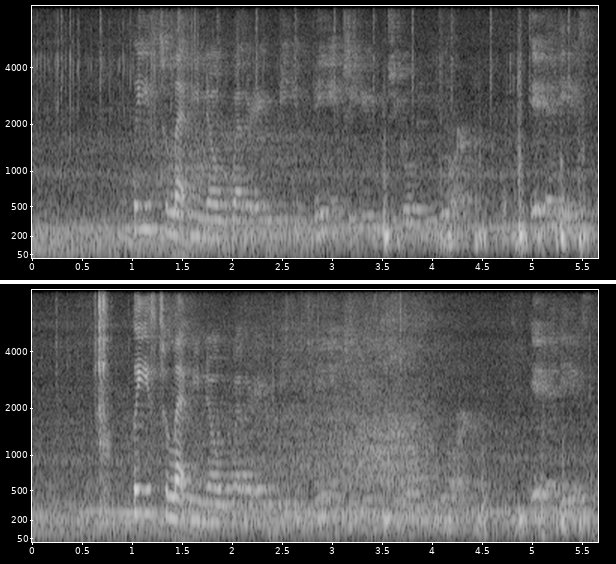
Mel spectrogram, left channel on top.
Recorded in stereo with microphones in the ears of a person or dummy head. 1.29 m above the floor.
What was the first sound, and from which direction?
A woman speaking, 55° right (ahead or behind).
